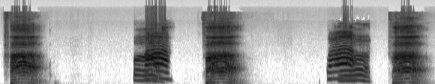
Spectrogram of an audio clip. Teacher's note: ফাটা হলো উপরের দুইটা দাঁত নিচের দাঁত নিচের ঠোঁটের পেটের সাথে লাগবে। নিচের ঠোঁটের পেট সামনের উপরের দুই দাঁতের আগার সঙ্গে লাগিয়ে, উপরের যে দুইটা দাঁত আছে এটা আমরা নিচের পেটের সাথে লাগাবো এভাবে।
